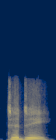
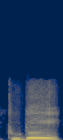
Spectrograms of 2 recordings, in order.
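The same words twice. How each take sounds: First: ٹوڈے with schwa, tuh-day; weak first vowel in ٹوڈے; correct way. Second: ٹوڈے with full oo, too-day; ٹوڈے said tuday with hard retroflex; Pakistani-style ٹوڈے; wrong Pakistani way. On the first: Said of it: "تو یہ ٹوڈے نہیں ہے". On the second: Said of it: "ہم پاکستانی لوگ کہتے ہیں". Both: Shown as a demonstration.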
